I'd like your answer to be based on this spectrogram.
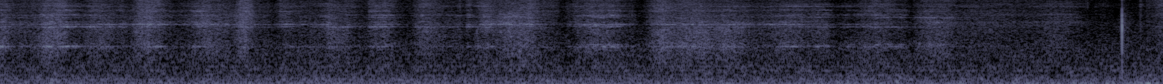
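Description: Fingertips and nails scratch and rub the flat faces and grooved edge of a hand-sized, solid, flat rectangular pressed-powder bath bomb brick held in both hands. The result is a dry, gritty, bright rasping in quick, uneven strokes, with a short sharp tick near the end.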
